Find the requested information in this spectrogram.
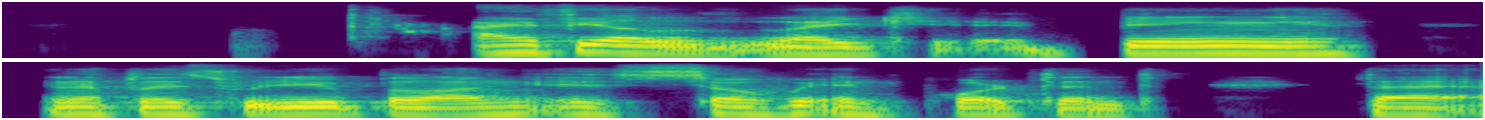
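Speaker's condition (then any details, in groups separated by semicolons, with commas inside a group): Cerebral palsy; present from birth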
